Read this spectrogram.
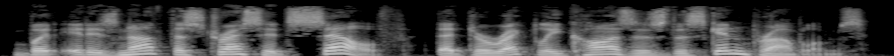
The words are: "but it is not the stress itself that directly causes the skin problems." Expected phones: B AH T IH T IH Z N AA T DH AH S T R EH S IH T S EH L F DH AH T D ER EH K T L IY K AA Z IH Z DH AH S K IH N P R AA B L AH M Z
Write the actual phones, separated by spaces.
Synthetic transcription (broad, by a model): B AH T IH T IH Z N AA T DH AH S T R EH S IH T S EH L F DH AH T D ER EH K T L IY K AA Z IH Z DH AH S K IH N P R AA B L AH M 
